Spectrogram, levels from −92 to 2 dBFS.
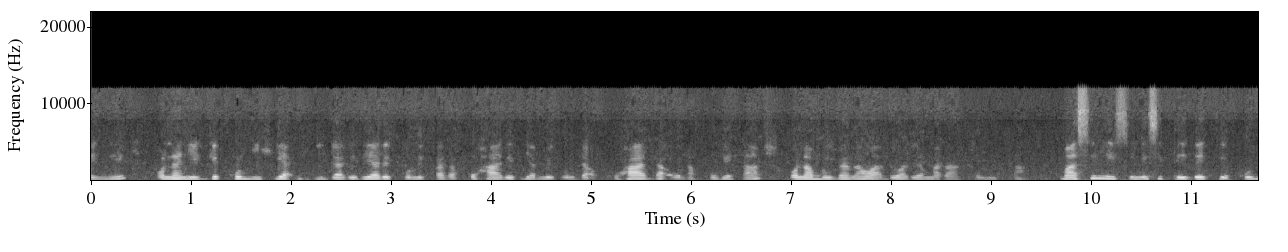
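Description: Noise suppressor artifacts run through the whole clip. The suppressor pulls every band it judges to be steady noise down by about 17 dB. The room noise, only about 12 dB below the speech, drops away in the gaps and swells back under each phrase.

Speech cut by the noise suppressor occurs at 0.05 to 0.69 s (down about 18 dB), 1.09 to 7.49 s (about 22 dB), 7.89 to 9.35 s (about 20 dB), and from 9.7 s to the end (about 19 dB). The suppressor mistakes quieter speech for noise, so soft consonants and word endings sound swallowed and faint.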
